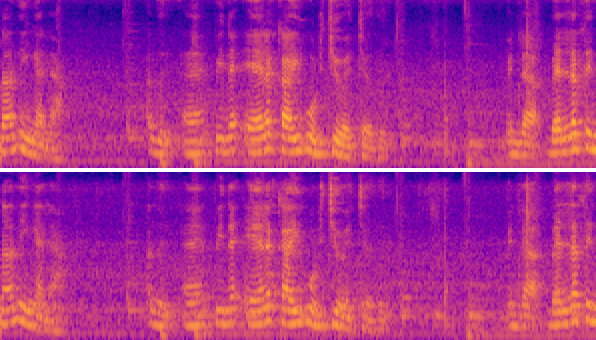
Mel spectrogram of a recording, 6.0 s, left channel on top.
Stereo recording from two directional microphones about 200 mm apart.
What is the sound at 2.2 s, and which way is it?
A woman's voice, 35° left (ahead or behind).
